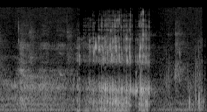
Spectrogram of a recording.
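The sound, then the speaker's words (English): A soft, wet slurping sip of hot tea, with a brief airy gulp and liquid noises rising in the middle and tapering off, no talking. “Let me sip some of this tea.”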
